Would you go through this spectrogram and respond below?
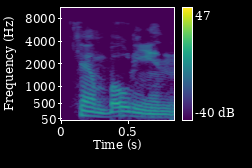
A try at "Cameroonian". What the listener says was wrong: there's no B there. Cameroon. Cameroon.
